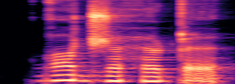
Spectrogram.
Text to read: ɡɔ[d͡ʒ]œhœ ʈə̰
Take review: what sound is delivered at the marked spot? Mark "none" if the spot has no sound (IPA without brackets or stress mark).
d͡ʒ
